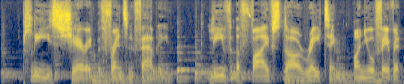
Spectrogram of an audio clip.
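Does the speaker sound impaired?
No.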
